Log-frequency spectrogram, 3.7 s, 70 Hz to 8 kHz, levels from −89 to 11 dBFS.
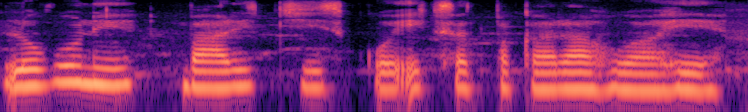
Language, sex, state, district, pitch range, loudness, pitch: Hindi, female, Arunachal Pradesh, Papum Pare, 185-210 Hz, -15 LUFS, 195 Hz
